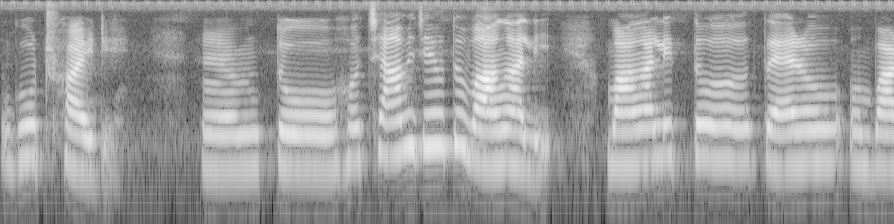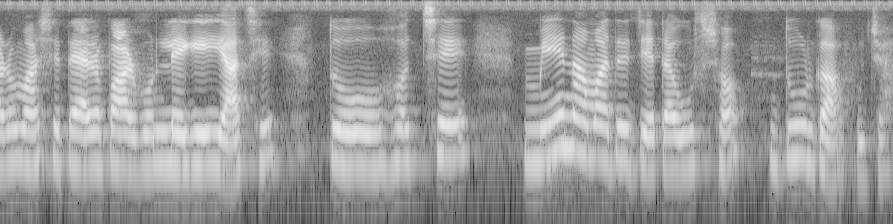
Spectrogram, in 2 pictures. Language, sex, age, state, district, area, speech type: Bengali, female, 18-30, West Bengal, Birbhum, urban, spontaneous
